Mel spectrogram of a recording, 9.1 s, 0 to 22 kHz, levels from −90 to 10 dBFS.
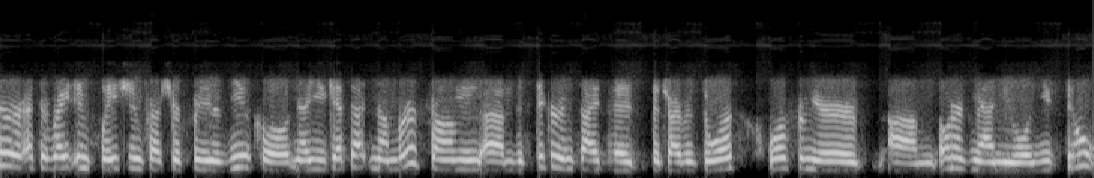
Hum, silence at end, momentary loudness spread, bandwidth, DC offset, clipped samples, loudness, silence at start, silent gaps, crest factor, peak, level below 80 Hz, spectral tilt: none; 0 s; 4 LU; 4 kHz; under 0.1%; under 0.1%; -14 LUFS; 0 s; none; 10 dB; -4 dBFS; -76 dBFS; -5 dB/octave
